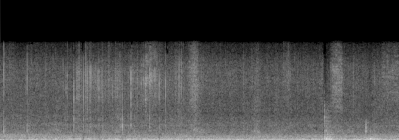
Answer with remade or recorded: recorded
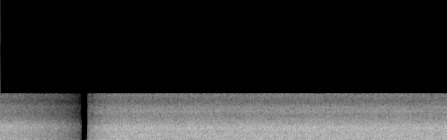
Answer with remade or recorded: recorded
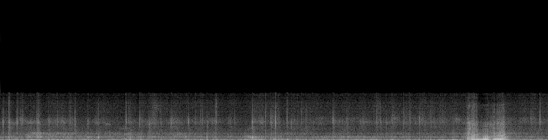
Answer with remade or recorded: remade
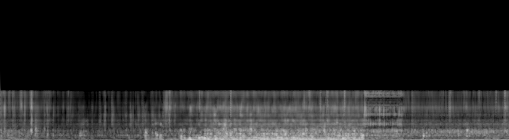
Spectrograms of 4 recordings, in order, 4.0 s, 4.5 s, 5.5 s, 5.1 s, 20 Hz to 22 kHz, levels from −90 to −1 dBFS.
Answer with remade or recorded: remade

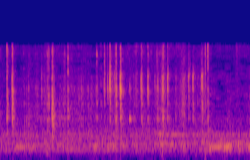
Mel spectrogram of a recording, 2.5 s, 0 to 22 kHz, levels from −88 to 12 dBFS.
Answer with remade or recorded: recorded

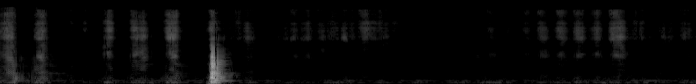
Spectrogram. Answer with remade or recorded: remade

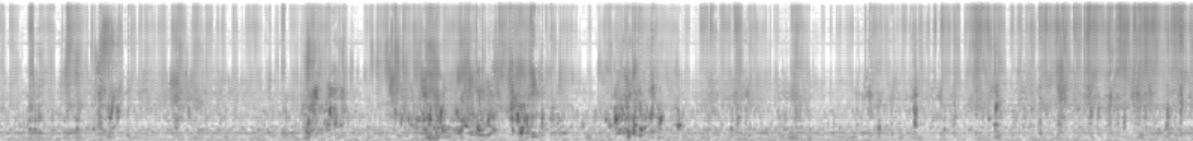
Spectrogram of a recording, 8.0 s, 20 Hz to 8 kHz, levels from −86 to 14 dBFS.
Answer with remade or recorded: remade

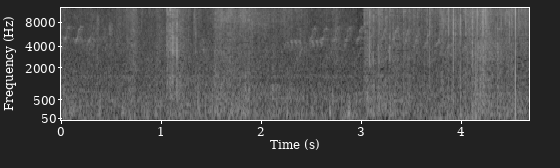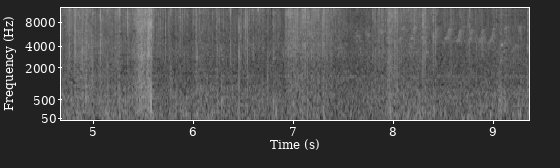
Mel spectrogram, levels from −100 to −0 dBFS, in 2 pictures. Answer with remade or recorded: recorded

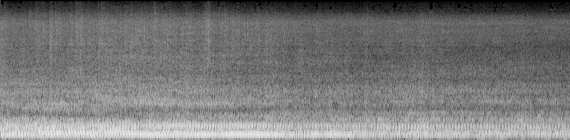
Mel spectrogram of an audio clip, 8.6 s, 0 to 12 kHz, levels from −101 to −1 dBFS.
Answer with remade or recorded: recorded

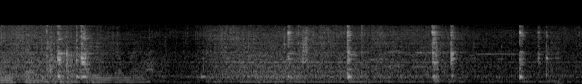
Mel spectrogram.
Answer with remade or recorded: recorded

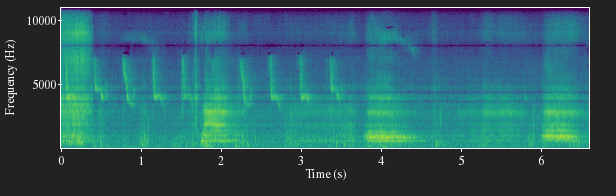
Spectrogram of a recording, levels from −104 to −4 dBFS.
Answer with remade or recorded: remade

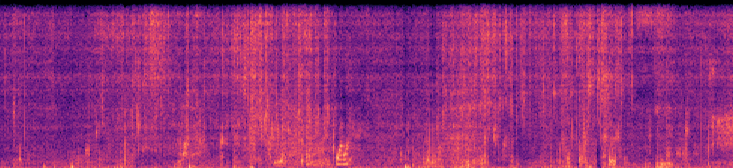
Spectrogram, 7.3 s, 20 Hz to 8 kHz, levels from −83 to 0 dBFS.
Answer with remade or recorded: remade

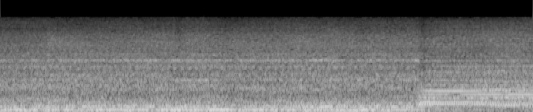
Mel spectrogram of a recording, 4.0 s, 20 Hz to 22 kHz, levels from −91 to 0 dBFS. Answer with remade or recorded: remade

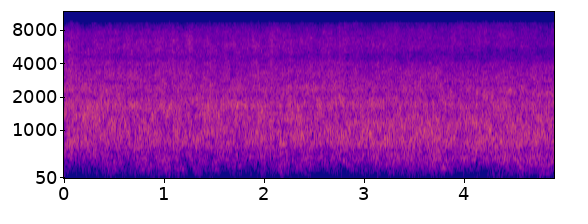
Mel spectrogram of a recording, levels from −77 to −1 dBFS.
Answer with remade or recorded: remade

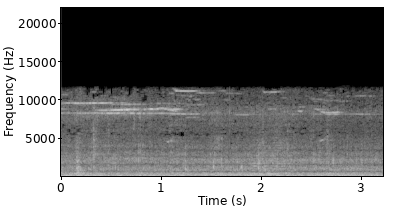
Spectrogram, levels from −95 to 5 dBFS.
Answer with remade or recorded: recorded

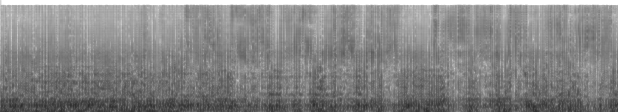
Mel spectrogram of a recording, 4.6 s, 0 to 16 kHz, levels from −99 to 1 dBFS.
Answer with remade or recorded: remade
